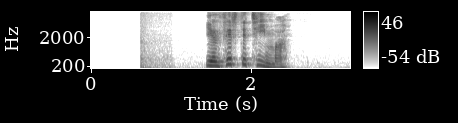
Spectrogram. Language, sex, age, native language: Icelandic, female, 50-59, Icelandic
